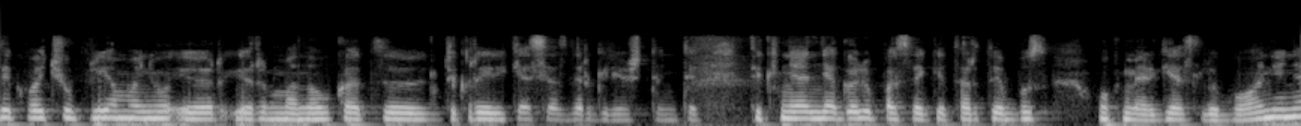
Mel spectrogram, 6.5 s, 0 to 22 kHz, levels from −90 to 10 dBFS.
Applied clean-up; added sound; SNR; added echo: none; none; none; none.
